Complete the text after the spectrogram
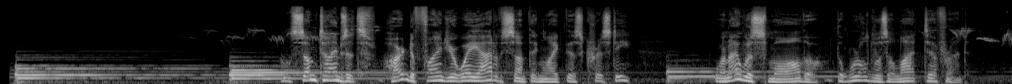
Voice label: Animation; movie-trailer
